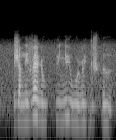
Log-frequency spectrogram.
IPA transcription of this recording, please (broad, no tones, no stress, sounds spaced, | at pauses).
ʒ ɑ n̪ e v æ ɳ u pː y n y w u ɳ y ɡ y ʒ θ ɯ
